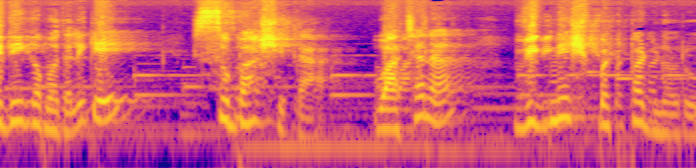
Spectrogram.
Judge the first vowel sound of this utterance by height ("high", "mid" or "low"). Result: high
